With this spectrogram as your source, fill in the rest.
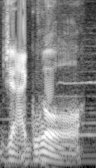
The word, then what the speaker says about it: Jaguar: were talking cars and i pronounce the make jag you are douchebag on the next stool takes the time to lean over and say it's pronounced jaguar friends were quiet they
